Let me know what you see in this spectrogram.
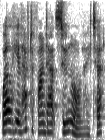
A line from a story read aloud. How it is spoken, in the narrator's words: he said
